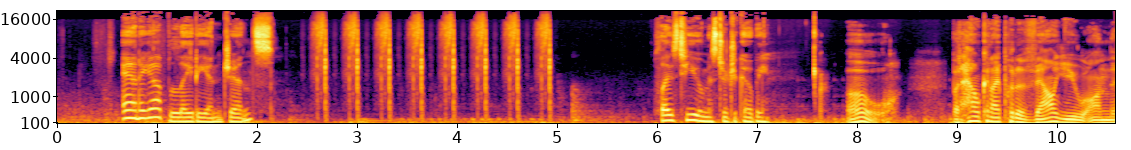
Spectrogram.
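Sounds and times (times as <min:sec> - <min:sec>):
speech: 0:00.6 - 0:02.2, 0:06.0 - 0:07.2, 0:07.9 - 0:10.5
deck of playing cards being shuffled: 0:02.6 - 0:05.0.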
